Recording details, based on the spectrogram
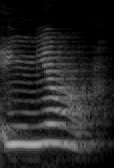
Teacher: मुख के साथ साथ हमारी नाक से भी वायु प्रवाहित होती है। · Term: नासिका वर्ण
